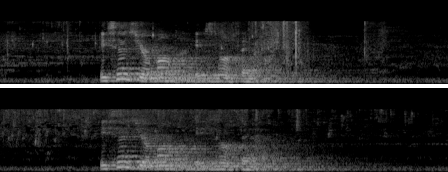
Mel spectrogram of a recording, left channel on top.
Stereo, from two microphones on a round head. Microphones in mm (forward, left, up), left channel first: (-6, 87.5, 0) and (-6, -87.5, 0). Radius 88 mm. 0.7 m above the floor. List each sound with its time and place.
1.0 s a man speaking: 50° left (ahead or behind), 0.9 m; by 2.8 s 70° left (ahead or behind), 2.5 m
